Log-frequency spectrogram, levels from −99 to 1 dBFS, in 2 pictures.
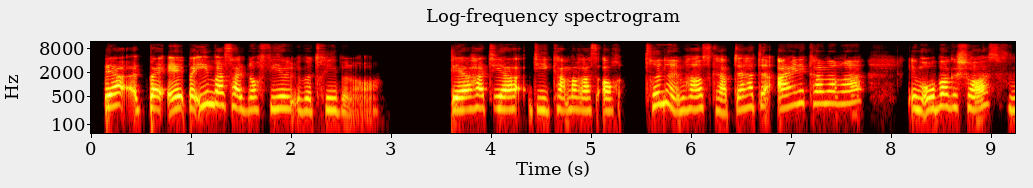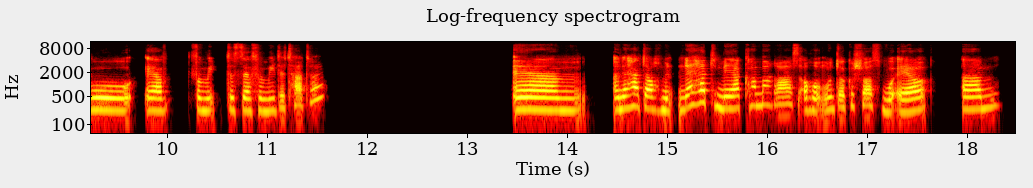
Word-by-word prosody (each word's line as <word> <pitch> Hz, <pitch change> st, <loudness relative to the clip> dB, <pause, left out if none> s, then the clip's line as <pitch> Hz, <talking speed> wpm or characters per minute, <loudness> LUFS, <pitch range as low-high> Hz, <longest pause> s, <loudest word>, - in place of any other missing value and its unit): Ja, 295 Hz, +8 st, +7 dB
äh, -, -, -3 dB
bei 265 Hz, -1 st, +5 dB
e 265 Hz, -2 st, +5 dB
bei 265 Hz, -, +2 dB
ihm 330 Hz, +6 st, -1 dB
war's 320 Hz, -1 st, +3 dB
halt 250 Hz, -, +3 dB
noch 245 Hz, 0 st, -3 dB
viel 255 Hz, +1 st, -3 dB
übertriebener. 230 Hz, +1 st, -9 dB, 0.7 s
Der 240 Hz, +1 st, +6 dB
hat 270 Hz, -1 st, +2 dB
ja 255 Hz, 0 st, +4 dB
die 235 Hz, -1 st, -9 dB
Kameras 245 Hz, -2 st, -1 dB
auch 230 Hz, 0 st, +2 dB, 0.2 s
drinnen 320 Hz, +4 st, -2 dB
im 235 Hz, -, -8 dB
Haus 255 Hz, +1 st, +1 dB
gehabt. 205 Hz, -3 st, -3 dB
Der 250 Hz, +1 st, 0 dB
hatte 285 Hz, 0 st, -1 dB
1 300 Hz, +7 st, +3 dB
Kamera 345 Hz, 0 st, -1 dB, 0.4 s
im 255 Hz, -2 st, -3 dB
Obergeschoss, 275 Hz, 0 st, +1 dB
wo 235 Hz, -1 st, +1 dB
er 230 Hz, -1 st, 0 dB, 0.2 s
verm 235 Hz, -1 st, -5 dB, 0.2 s
das 240 Hz, -1 st, -8 dB
er 230 Hz, -1 st, 0 dB
vermietet 230 Hz, 0 st, -8 dB
hatte. 390 Hz, -, -3 dB, 2.0 s
Ähm, 240 Hz, -1 st, +4 dB, 0.3 s
und 245 Hz, -, 0 dB
er 260 Hz, -, +1 dB
hat 290 Hz, -2 st, +4 dB
auch 250 Hz, -1 st, +4 dB
mit 230 Hz, -1 st, -5 dB
und 235 Hz, -, -9 dB
er 295 Hz, +3 st, +2 dB
hatte 365 Hz, -5 st, +1 dB
mehr 255 Hz, 0 st, +2 dB
Kameras 300 Hz, -, -4 dB
auch 230 Hz, -1 st, -2 dB
im -, -, -12 dB
Untergeschoss, 245 Hz, -, -4 dB
wo 210 Hz, -2 st, -4 dB
er, 220 Hz, +3 st, +2 dB, 0.4 s
ähm, 255 Hz, +4 st, 0 dB
250 Hz, 165 wpm, -23 LUFS, 235-280 Hz, 2.0 s, Ja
